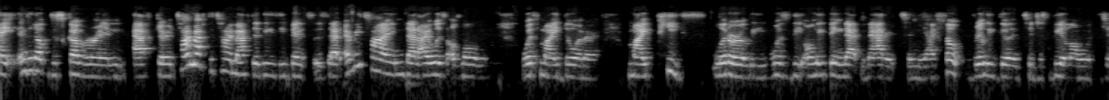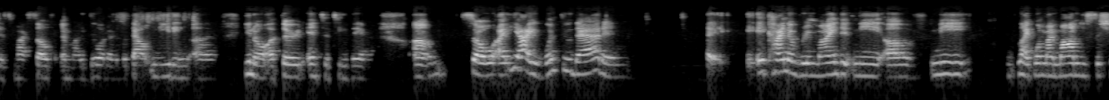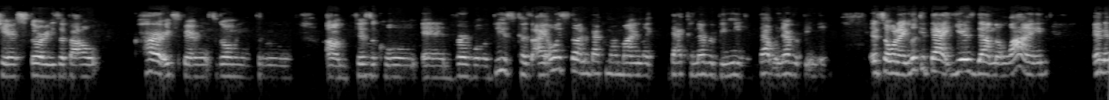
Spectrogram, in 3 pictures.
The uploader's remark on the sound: LIVE TAPING PRE-RECORDED FROM FB LIVE DUE TO COVID19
